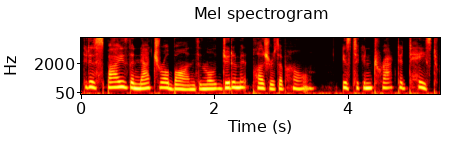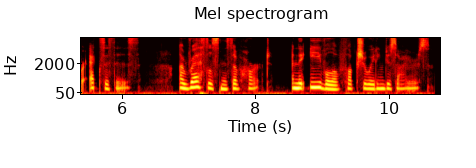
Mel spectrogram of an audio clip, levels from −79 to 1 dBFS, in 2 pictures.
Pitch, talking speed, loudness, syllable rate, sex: 215 Hz, 150 wpm, -18 LUFS, 5.2 syllables/s, female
